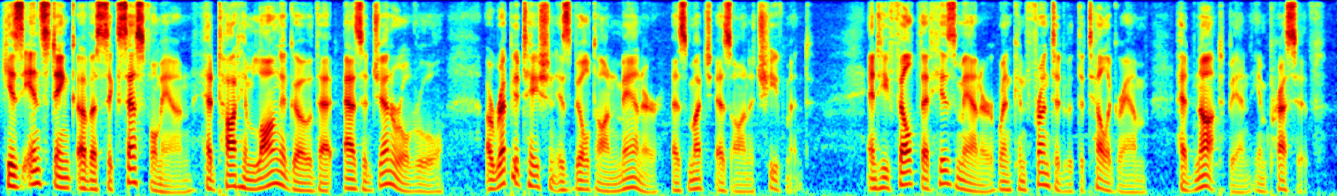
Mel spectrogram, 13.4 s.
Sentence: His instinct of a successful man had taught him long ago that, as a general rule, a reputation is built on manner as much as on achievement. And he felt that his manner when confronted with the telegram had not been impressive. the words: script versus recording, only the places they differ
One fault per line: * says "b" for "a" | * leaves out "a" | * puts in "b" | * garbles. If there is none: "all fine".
all fine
